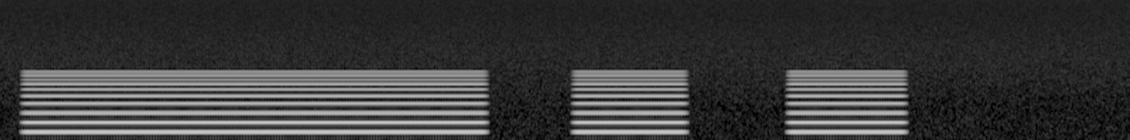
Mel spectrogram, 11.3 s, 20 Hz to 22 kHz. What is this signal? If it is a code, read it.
Ship horn signal, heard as a ship's horn, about 270 Hz. 1 long, 2 short. At sea: a vessel in fog that is sailing, fishing, towing or hampered.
